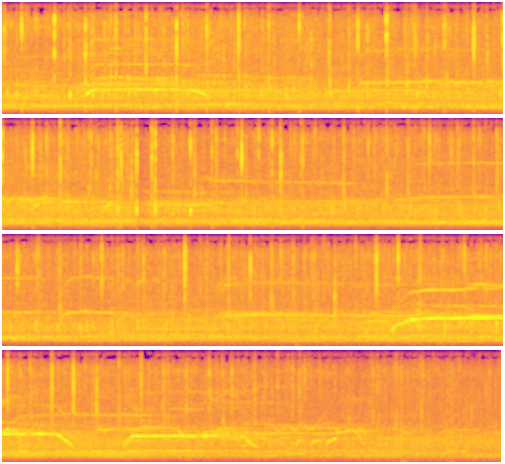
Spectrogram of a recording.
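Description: A large arena crowd applauding and cheering, with several long, high whistles cutting through the clapping.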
